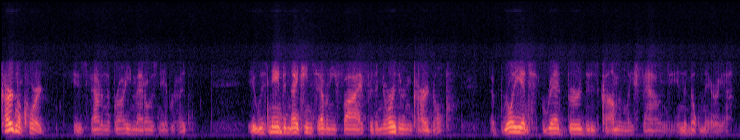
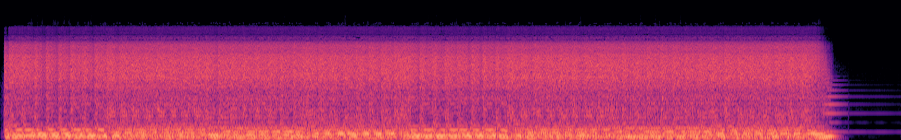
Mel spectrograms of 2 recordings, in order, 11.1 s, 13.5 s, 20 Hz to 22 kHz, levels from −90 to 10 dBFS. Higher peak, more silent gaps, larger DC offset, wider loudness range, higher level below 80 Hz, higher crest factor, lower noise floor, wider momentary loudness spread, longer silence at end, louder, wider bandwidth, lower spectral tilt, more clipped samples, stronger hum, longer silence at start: about the same, -2 dBFS vs 0 dBFS; neither; neither; first, 7 LU vs 0 LU; second, -88 dBFS vs -32 dBFS; first, 24 dB vs 14 dB; about the same, -59 dBFS vs -60 dBFS; first, 20 LU vs 1 LU; second, 0.15 s vs 0.9 s; second, -25 LUFS vs -13 LUFS; first, 16.5 kHz vs 10.5 kHz; first, -6 dB/octave vs -4.5 dB/octave; neither; neither; about the same, 0 s vs 0.05 s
